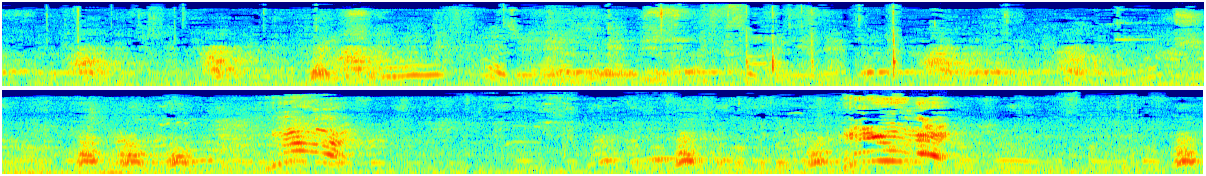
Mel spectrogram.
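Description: German shepherd police dog giving short yelping barks, the two loudest about seven and ten seconds in, between a handler's shouted commands.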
